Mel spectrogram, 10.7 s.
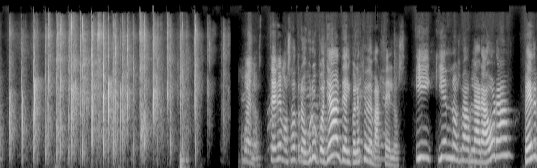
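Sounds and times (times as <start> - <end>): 
schoolchildren applauding: 0.0 - 4.6
speech: 5.0 - 10.7.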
